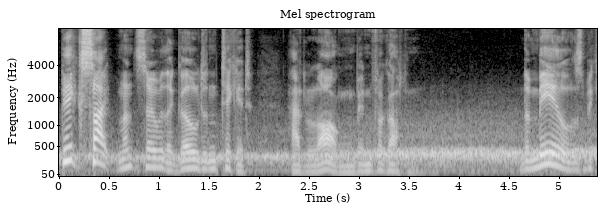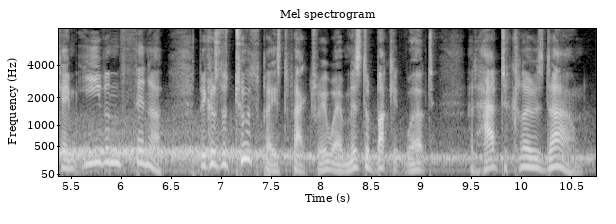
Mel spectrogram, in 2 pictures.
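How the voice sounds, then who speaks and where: An actor playing the storyteller, giving expressive scripted narration of a children's tale. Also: male voice, medium pitch, moderate pace, very noisy, close to an everyday voice. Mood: expressive storytelling.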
